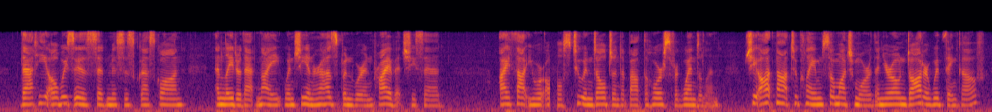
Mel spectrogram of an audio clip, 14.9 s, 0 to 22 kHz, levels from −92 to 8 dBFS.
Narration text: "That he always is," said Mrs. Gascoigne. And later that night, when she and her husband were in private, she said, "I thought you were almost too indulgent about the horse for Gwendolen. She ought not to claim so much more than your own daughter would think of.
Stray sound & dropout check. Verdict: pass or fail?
fail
